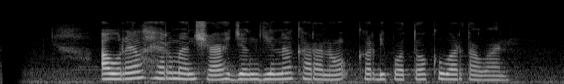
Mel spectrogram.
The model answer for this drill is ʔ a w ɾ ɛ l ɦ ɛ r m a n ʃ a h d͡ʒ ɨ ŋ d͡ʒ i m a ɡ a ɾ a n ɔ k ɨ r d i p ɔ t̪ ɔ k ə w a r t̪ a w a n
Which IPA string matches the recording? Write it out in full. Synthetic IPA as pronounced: ʔ a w ɾ ɛ l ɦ ɛ r m a n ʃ a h d͡ʒ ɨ ŋ d͡ʒ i n a k a ɾ a n ɔ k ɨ r d i p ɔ t̪ ɔ k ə w a r t̪ a w a n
